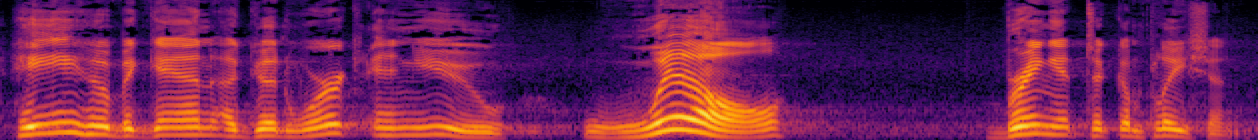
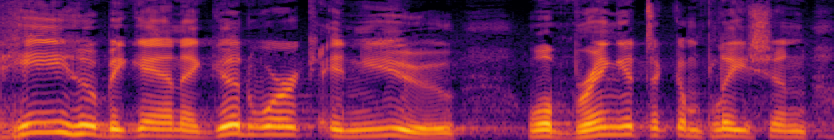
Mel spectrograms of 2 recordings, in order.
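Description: First: The word "will" carries strong emphasis. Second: It is read evenly with no word singled out.

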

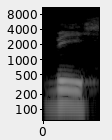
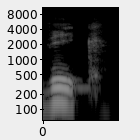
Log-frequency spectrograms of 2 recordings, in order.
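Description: First: The final g is softened toward an h sound. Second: The final g is pronounced clearly and hard. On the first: This is relaxed, informal speech. "if you verschleifen this" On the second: This is careful standard speech. "in standard German"

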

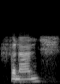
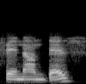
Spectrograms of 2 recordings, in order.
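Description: First: The ending is softened to a 'che' sound. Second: Three clear syllables, ending in a full 'des'. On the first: "in Portuguese, they pronounce the Fernandes as like Fernanche" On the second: "as English speakers, we're tempted to say as in Fernandes, as in like a three-syllable word"

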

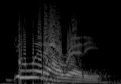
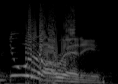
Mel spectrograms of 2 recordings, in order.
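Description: First: It is said in a plain, neutral accent. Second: It is said in a New York accent.

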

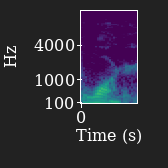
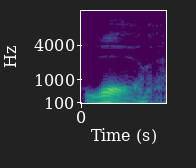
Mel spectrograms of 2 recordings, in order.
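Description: First: It is said in a standard accent. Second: It is said in a New Orleans accent. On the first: "not water" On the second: "New Orleans has a unique dialect. ... they call water"

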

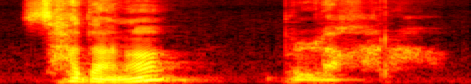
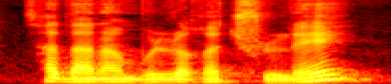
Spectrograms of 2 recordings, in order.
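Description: First: It is said firmly and commandingly. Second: It is said timidly, as a soft request.

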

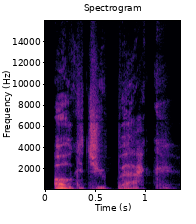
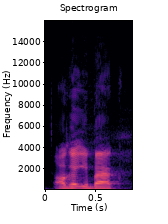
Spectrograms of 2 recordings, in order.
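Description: First: It is said in a Doctor Claw voice. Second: It is said in a normal voice.

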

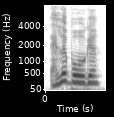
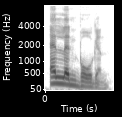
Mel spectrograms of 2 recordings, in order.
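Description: First: It is said in a regional dialect intonation. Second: It is said in standard German pronunciation. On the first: "they even say it with that weird intonation" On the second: "An elbow in German is Ellenbogen"

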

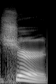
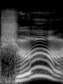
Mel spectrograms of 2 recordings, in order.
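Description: First: It is said flatly, without excitement. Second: It is said with lively excitement.

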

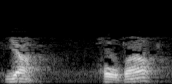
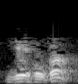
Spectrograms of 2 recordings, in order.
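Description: First: The first syllable has an 'ah' vowel. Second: The first syllable has an 'eh' vowel. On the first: The speaker calls it wrong. "In Hebrew you cannot say Yahovah" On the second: The speaker calls it right. "It's Yehovah"

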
